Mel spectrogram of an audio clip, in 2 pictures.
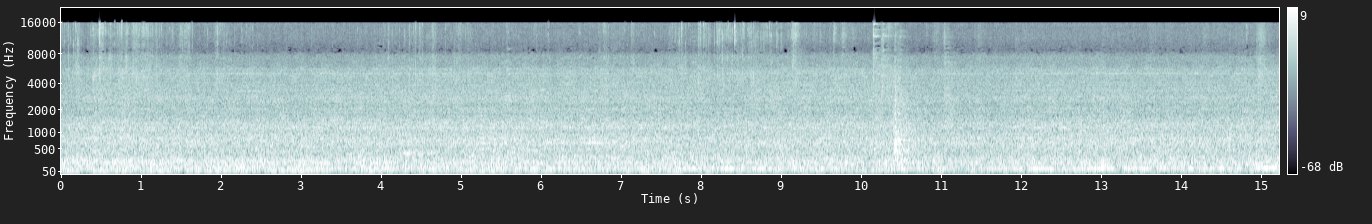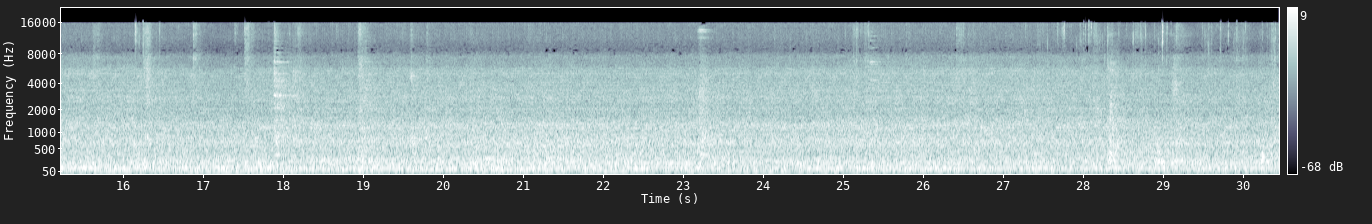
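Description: Ford F-150's engine idling steadily while it warms up to full operating temperature after an automatic transmission oil and filter change, a low even hum in a reverberant workshop. A few short sharp clacks stand out, the loudest about ten seconds in.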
